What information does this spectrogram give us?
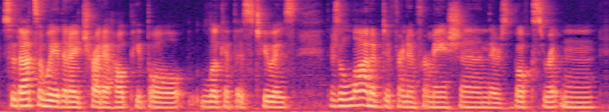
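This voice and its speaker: Guest, woman, low projecting voice, relaxed chatty delivery with fillers. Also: brisk. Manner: chatty, thinks aloud with many fillers. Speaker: guest, spiritual teacher. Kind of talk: casual conversation.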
